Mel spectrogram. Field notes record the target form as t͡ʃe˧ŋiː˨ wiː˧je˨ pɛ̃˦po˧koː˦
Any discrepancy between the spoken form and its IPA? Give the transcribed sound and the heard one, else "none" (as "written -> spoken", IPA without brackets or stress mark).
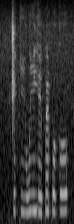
ŋ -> k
